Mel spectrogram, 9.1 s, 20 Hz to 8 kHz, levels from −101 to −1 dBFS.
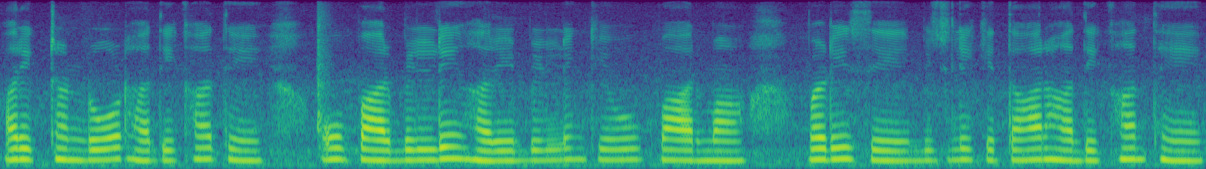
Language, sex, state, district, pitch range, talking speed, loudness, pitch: Hindi, male, Chhattisgarh, Raipur, 175-195 Hz, 160 wpm, -18 LUFS, 185 Hz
